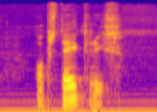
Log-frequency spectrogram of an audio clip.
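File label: "obstetrisch", Dutch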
